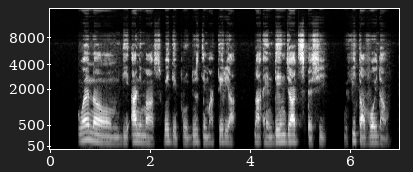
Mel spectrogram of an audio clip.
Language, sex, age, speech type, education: Nigerian Pidgin, male, 15-29, spontaneous, tertiary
